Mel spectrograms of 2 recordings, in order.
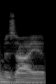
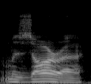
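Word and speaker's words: Mazara: I said Mazaya, but I think I said that the other day. Nomar Mazzara batting ninth. I think I said Mazaya the other day. So it's my bad again with the pronunciations.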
